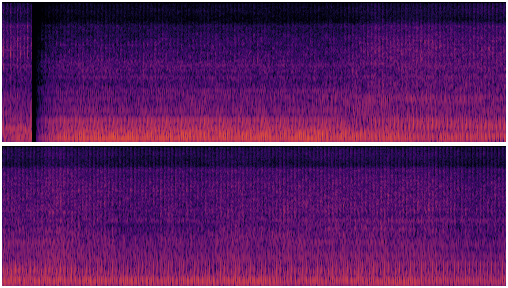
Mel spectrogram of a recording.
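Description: Engine of a motorized outrigger bangka running steadily at a constant pitch under way at speed, with a rushing noise that fits water and wind passing the hull. A brief break comes just after the start.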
